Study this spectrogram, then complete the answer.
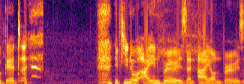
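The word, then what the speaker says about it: Irn-Bru: You know, like, so Iron Brew spelled like iron, IRN BREW is like a Scottish pop drink. fizzy drink, which is super popular. Oh. And it's orange colored like that, and that's called Ion Brew, and it's shaped like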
